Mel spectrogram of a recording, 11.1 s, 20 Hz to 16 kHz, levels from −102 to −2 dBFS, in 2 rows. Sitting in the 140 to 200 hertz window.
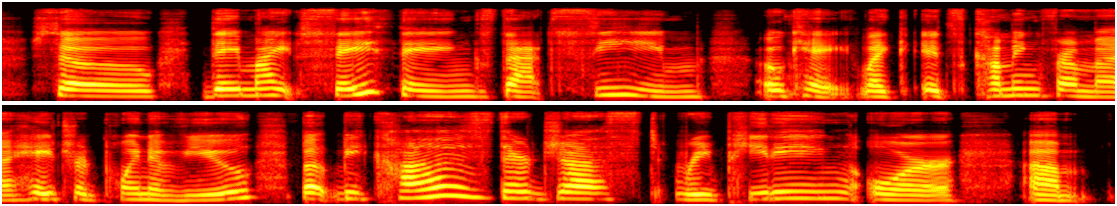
No: high, 220 Hz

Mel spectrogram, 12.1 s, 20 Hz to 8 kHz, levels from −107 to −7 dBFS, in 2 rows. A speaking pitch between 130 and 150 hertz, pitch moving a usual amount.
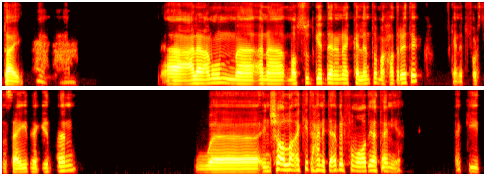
Yes: medium, 140 Hz; average, 4.5 semitones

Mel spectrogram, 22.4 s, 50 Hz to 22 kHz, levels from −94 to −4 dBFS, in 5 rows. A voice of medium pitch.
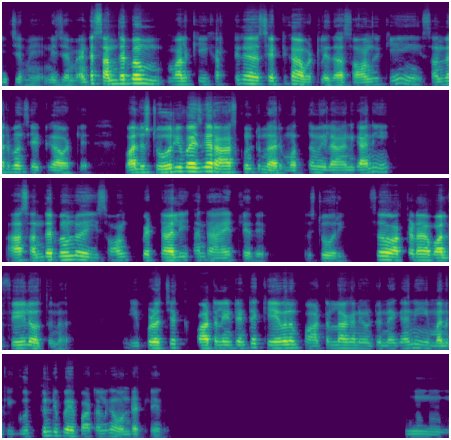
Yes: medium, 145 Hz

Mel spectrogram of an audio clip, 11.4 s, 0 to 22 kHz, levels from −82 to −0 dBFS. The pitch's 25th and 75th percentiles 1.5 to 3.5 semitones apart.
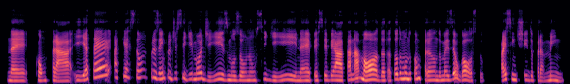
No: average, 4.7 semitones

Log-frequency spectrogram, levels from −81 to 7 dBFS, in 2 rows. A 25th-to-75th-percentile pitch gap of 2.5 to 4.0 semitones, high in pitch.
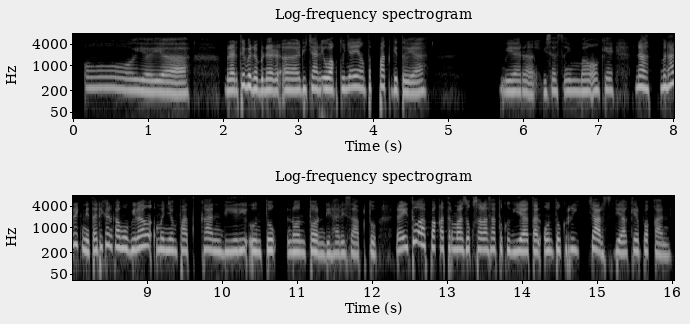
Yes: average, 3.1 semitones; high, 225 Hz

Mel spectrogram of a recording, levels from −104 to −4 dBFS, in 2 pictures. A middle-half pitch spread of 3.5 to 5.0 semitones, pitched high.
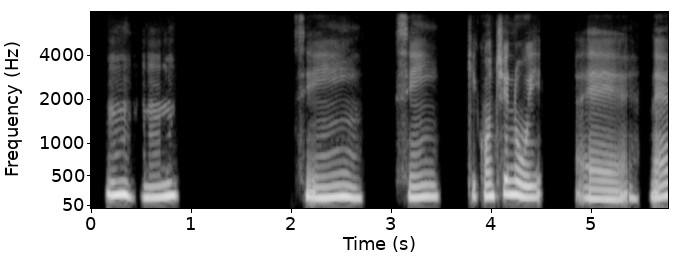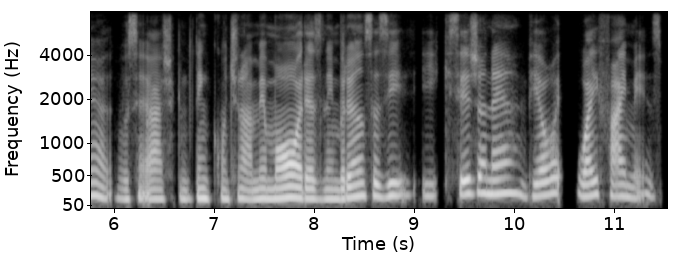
No: average, 4.3 semitones; medium, 175 Hz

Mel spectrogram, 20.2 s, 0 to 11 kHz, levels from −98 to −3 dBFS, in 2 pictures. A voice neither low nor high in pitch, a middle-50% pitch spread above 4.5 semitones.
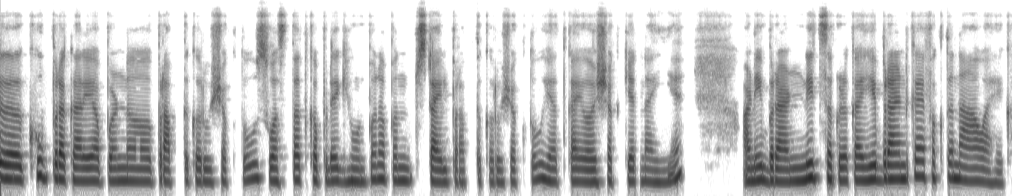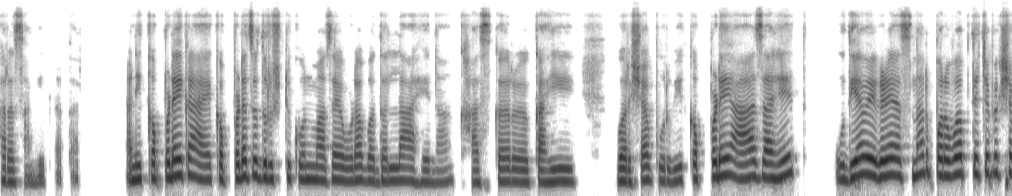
No: medium, 180 Hz; average, 3.3 semitones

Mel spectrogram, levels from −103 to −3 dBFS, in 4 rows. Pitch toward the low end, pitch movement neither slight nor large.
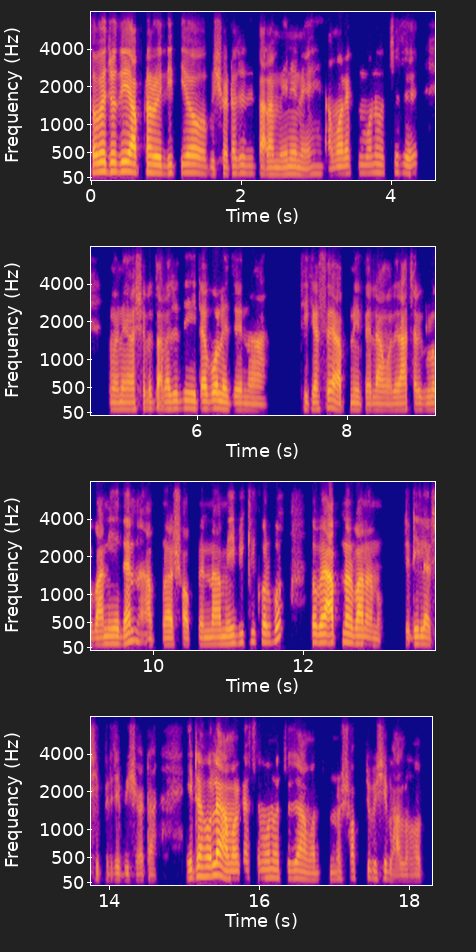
Yes: low, 130 Hz; average, 3.7 semitones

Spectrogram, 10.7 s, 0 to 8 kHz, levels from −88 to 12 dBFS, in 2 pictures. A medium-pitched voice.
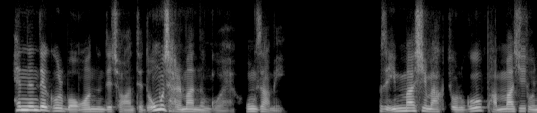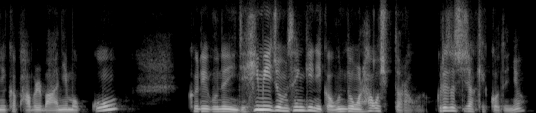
Yes: medium, 160 Hz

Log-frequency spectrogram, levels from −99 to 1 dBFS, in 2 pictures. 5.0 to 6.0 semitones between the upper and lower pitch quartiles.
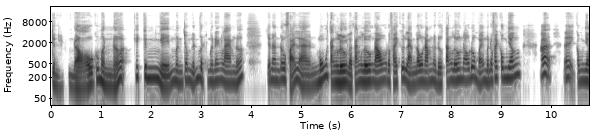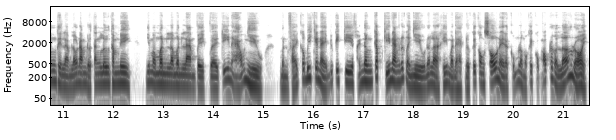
Yes: average, 5.3 semitones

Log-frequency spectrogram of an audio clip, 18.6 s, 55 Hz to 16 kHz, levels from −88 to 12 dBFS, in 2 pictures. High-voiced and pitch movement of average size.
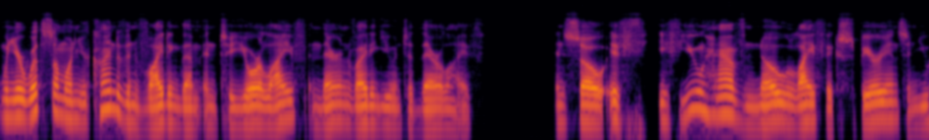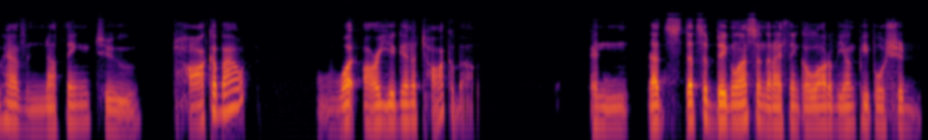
No: low, 115 Hz; average, 3.1 semitones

